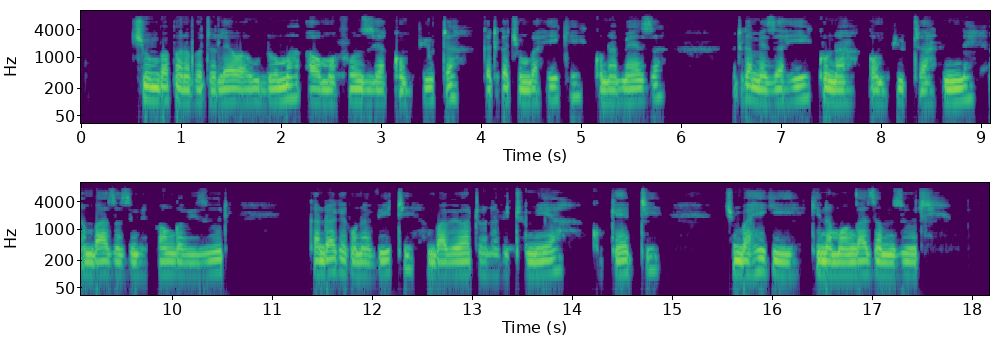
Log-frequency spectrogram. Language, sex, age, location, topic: Swahili, male, 25-35, Kisii, education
